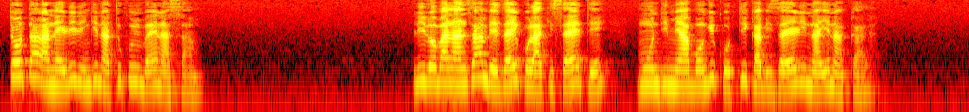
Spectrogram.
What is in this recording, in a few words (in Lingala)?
good news lingala west, drama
